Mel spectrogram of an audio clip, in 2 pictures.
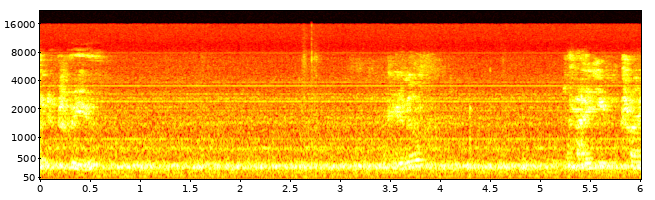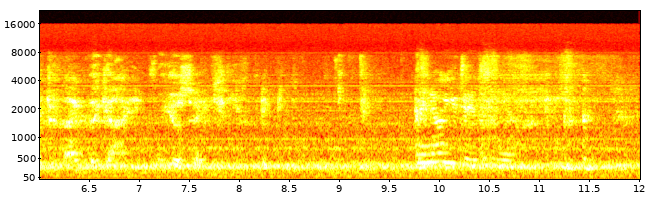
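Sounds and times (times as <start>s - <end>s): steady hum: 0.0s - 12.0s
television speech: 0.0s - 12.0s.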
